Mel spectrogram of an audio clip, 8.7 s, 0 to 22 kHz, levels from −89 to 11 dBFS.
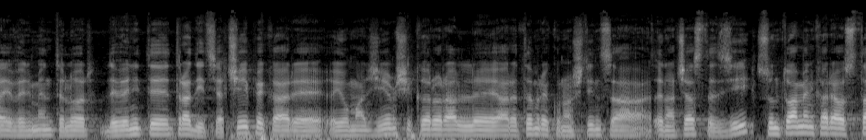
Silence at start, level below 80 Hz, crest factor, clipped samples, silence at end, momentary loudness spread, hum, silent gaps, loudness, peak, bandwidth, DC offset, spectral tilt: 0 s; -44 dBFS; 16 dB; under 0.1%; 0 s; 6 LU; none; none; -23 LUFS; -6 dBFS; 16 kHz; under 0.1%; -5.5 dB/octave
